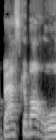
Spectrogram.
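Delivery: ordinary delivery, nothing marked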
